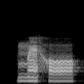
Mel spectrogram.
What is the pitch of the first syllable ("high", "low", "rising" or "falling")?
high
